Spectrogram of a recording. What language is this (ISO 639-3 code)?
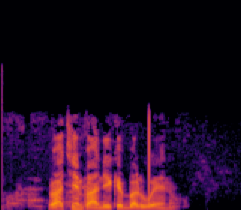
lug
